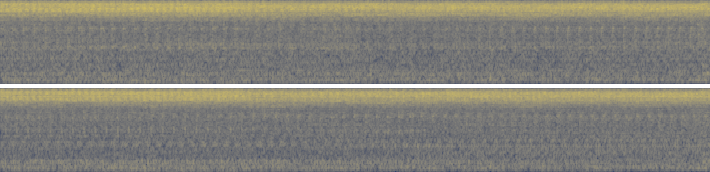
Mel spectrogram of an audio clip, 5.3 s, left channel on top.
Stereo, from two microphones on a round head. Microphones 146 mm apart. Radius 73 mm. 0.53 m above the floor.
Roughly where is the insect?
Left.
